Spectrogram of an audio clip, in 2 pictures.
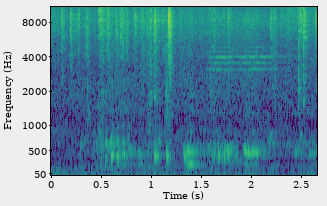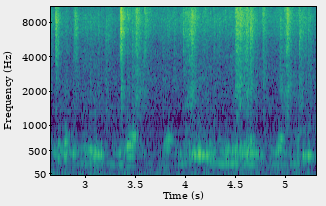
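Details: Kept pigeons from a pigeon-rearing setting give low, rolling coos that overlap and repeat through the clip, with sharp clicks and rustling bursts between them.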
